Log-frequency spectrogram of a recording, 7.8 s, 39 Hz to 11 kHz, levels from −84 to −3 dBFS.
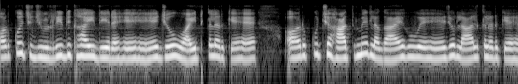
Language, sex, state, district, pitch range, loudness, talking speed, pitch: Hindi, female, Odisha, Khordha, 215-255 Hz, -16 LUFS, 185 wpm, 230 Hz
